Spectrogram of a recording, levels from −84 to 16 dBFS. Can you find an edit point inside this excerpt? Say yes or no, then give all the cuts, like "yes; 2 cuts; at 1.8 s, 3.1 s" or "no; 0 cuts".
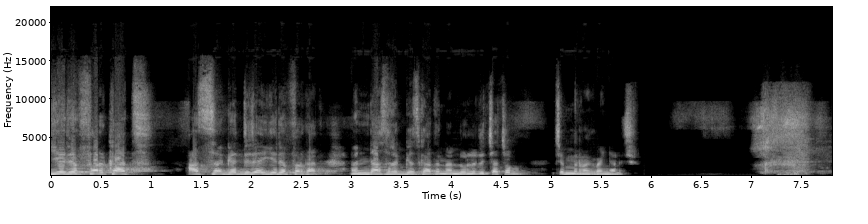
no; 0 cuts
